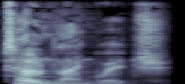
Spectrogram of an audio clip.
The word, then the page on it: tone language: British English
